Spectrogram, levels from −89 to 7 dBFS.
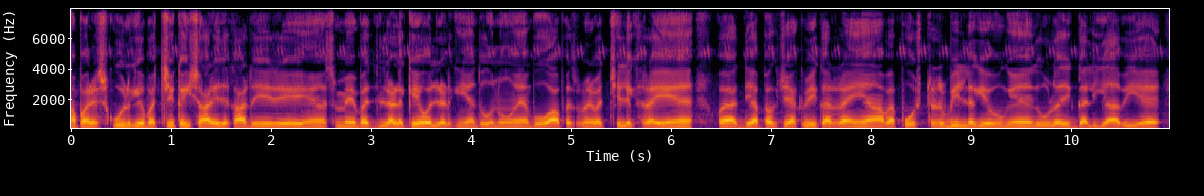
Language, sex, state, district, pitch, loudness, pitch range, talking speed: Bundeli, male, Uttar Pradesh, Jalaun, 105 Hz, -17 LUFS, 100-110 Hz, 230 wpm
